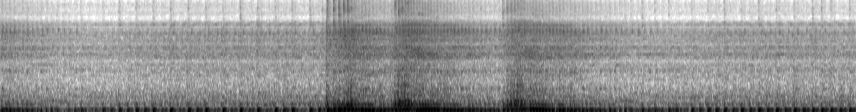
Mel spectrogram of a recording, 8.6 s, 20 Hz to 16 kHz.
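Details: Motorcycle not run for 3 years, weak starter and battery, after engine reassembly and carburetor setting: steady low thumping idle about four beats a second, two clean blips settling evenly; exhaust smoke thought to be old oil.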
